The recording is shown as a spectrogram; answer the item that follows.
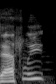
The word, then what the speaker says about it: athlete: Sportsman like that sorry do you want me to add an extra syllable and say athlete athlete because there's no extra vowel in the middle of the between the th and the L I'm just ath athes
